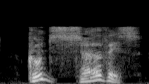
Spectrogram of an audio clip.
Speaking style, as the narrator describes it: Ron said, in an impressed voice

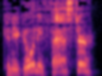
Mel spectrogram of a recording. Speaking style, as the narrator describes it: I yelled

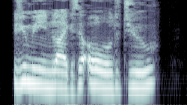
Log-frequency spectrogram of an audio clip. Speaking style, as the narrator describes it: Emmett asks harshly

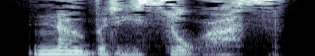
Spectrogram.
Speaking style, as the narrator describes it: he grunts

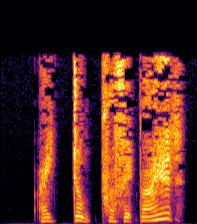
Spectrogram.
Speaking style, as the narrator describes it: Lily muttered, wiping the tears from her cheeks

